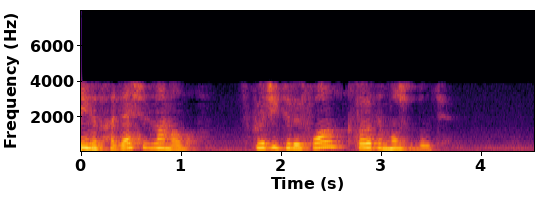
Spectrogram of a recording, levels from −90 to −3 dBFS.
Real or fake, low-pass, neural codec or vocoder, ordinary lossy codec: fake; 7.2 kHz; codec, 16 kHz, 0.5 kbps, FunCodec, trained on LibriTTS, 25 frames a second; AAC, 16 kbps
